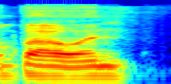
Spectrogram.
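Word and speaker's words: Boen: Am I saying it right? Boone? – Earl Bowen. Earl Bowen, specifically, yeah.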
